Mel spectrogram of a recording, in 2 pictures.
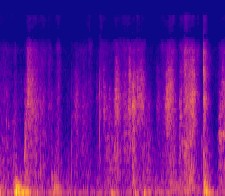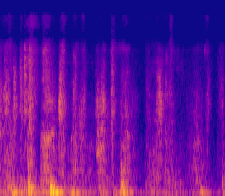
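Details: Two dogs play-fighting, puppies at play: bursts of panting and low huffing growls in quick irregular bouts, scuffling noises between them, with faint music in the background.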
